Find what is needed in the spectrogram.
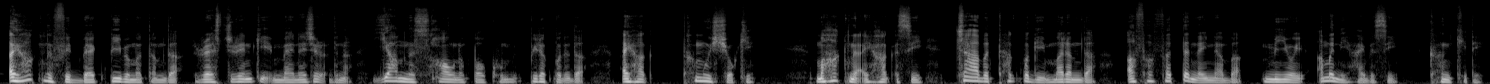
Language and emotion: Manipuri, sad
